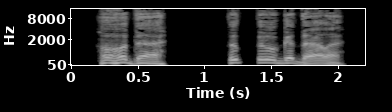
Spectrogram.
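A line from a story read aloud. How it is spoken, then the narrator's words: Short laugh. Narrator (Russian): хохотнул я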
